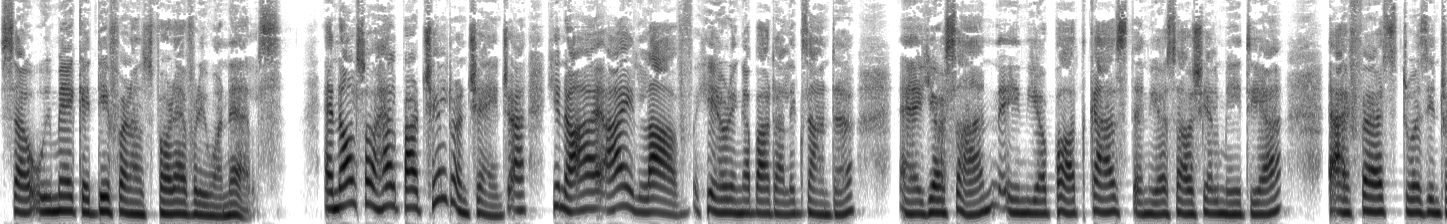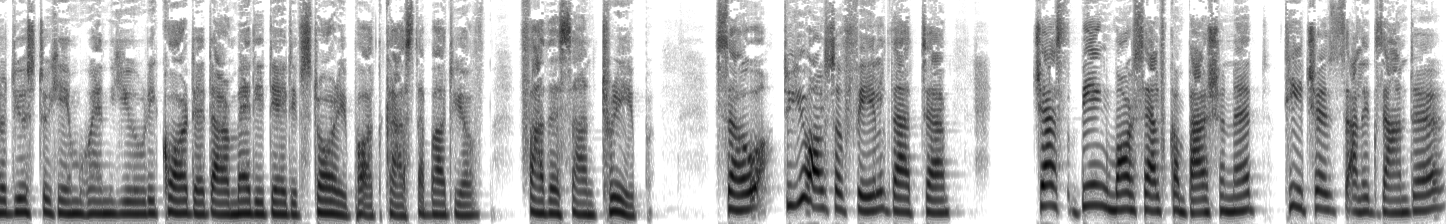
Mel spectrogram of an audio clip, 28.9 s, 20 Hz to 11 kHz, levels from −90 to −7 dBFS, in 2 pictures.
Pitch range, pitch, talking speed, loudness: 180-230 Hz, 195 Hz, 135 wpm, -18 LUFS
